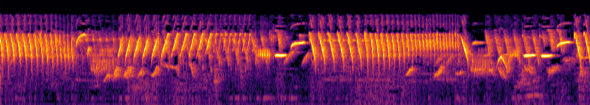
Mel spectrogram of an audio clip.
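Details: Fan-tailed canary song played to make other canaries sing: alternating fast rolling trills of repeated notes and short warbled or whistled passages, the trills returning several times.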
